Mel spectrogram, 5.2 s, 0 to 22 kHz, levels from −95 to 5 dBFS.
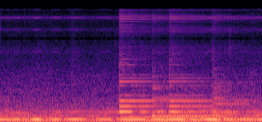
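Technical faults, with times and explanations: Throughout, imaging from sample-and-hold upsampling: a faint, bright metallic fizz sits above the sound and rises and falls with it, with the lowest mirrored band lying between 6 and 12 kHz, about 31 dB below the signal. Each original sample was simply held and repeated at the higher rate with no smoothing filter, so the spectrum folds back around multiples of the old rate, which points to an original rate near 12 kHz.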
